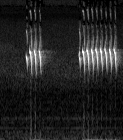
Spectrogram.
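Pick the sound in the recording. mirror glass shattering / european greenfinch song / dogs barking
european greenfinch song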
